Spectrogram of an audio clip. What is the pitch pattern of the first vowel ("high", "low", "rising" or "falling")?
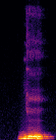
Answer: low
